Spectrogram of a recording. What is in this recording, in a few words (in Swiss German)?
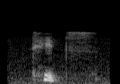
"hitz", alsace; meteo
